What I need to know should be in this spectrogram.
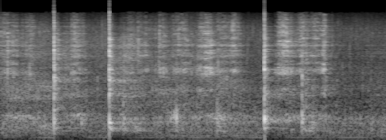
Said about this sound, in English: the onion paste that I made with the garlic and the ginger and the couple of green chilies. I'm just going to put that in.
